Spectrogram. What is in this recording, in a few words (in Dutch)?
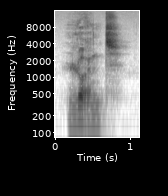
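"lorrend", Dutch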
